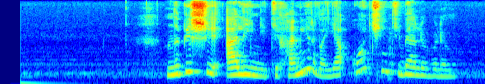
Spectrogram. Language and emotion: Russian, positive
